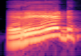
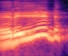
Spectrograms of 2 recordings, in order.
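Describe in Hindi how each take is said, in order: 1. स्वर 'e' की छोटी ध्वनि है। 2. स्वर 'ee' की लंबी ध्वनि है। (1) "इसको पढ़ा जाता है रेड" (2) "इसको बोला जाता है रीड"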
